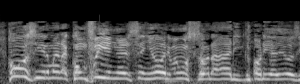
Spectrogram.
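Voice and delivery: high, effusive believer's reassurance; gushing church encouragement. Acted. Church member answers a troubled hermana, gushing encouragement. Acted eager reply to someone's troubles.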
